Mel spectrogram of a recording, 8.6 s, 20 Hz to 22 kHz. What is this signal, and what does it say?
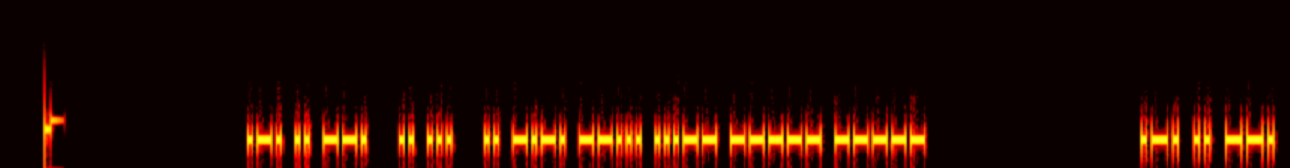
Morse code, heard as a keyed tone, about 29 wpm, 700 Hz. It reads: RIG IS IC7300 RIG
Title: Speed-Racing Common QSO Phrases Encore - 25wpm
